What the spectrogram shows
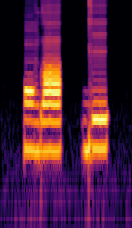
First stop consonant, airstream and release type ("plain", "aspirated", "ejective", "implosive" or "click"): plain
